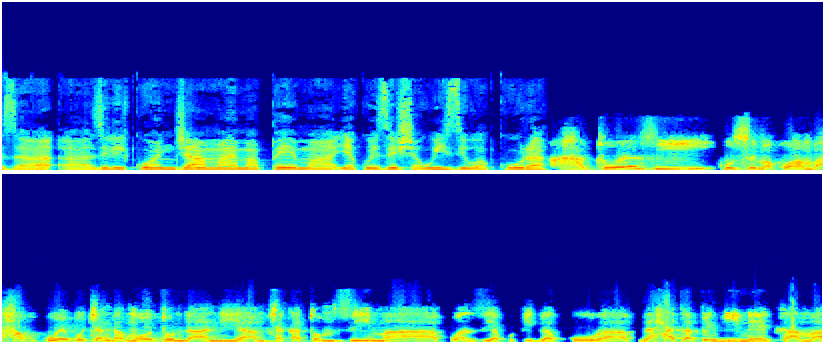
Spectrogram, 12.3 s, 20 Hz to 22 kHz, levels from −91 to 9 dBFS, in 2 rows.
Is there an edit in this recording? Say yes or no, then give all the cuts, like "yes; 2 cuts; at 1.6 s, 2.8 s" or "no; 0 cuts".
yes; 2 cuts; at 4.1 s, 10.9 s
